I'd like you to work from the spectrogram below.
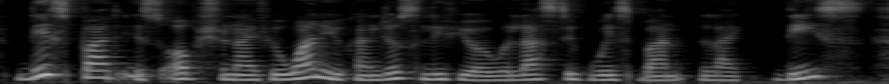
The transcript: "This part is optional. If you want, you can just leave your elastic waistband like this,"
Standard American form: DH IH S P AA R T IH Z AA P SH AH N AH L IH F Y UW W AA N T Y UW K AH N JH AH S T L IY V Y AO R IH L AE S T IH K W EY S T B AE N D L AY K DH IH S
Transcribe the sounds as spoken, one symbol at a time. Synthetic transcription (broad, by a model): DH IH S P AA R T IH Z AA P SH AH N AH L IH F Y UW W AA N T Y UW K AH N JH AH S T L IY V Y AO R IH L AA S T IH K W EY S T B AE N L AY K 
